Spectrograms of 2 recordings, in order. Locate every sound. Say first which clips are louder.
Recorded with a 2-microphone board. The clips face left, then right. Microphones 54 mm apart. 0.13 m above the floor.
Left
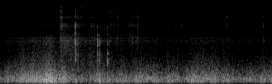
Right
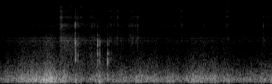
0.8 s keys jangling: right 1 dB; 15° right (ahead or behind)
